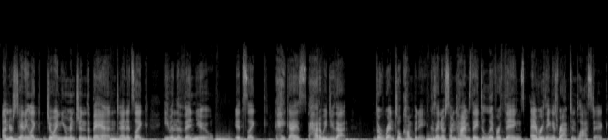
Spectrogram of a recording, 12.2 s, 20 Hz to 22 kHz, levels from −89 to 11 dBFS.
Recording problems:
electrical hum; loud; throughout; 50 Hz, 10 dB below the speech

